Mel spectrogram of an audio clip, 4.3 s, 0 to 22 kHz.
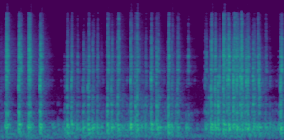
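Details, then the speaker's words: Honda CR-V 3rd gen 2.0 manual gearbox: rapid uneven clacking rattle with diesel-like knock at idle, vanishing when clutch pedal is pressed as the disc stops; worn, battered clutch disc hub splines let the disc jump sideways. "Когда сцепление выжимаешь, все, он пропадает, потому что диск останавливается. А когда он крутится со смещением, то есть в какую-то либо сторону прыгает диск сам."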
